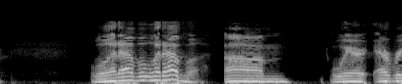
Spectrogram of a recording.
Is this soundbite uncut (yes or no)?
no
